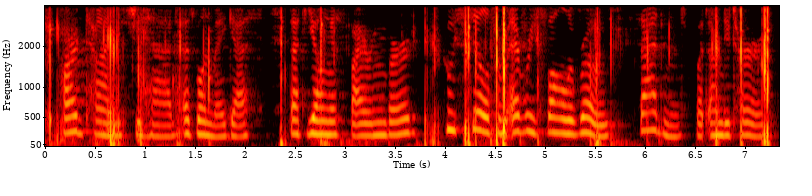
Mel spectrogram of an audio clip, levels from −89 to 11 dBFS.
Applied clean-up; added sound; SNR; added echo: classical method WPE with log-MMSE.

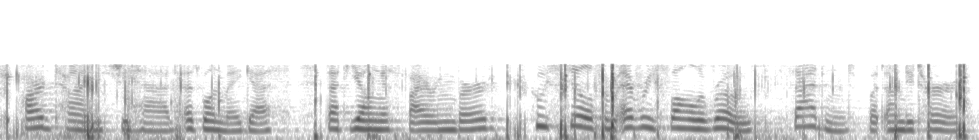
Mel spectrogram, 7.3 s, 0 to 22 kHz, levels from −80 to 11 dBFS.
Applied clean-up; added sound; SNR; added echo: none; Camera; 1 dB; reverberation time 1.2 s.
